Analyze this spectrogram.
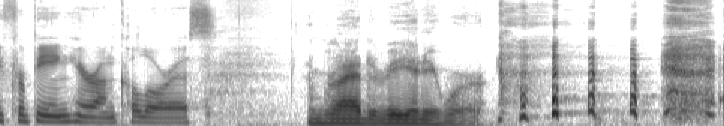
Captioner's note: laughter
